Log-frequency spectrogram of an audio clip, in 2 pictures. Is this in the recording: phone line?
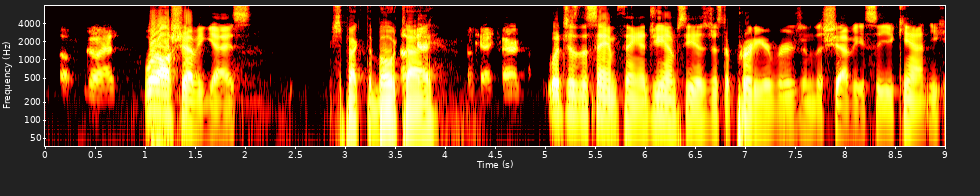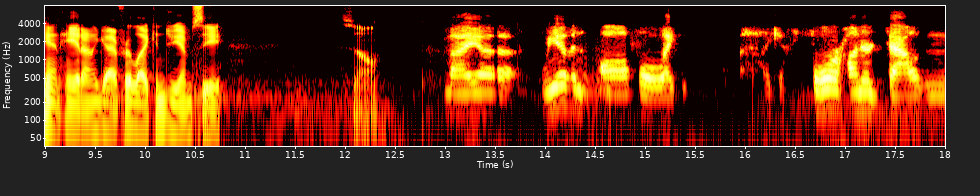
yes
